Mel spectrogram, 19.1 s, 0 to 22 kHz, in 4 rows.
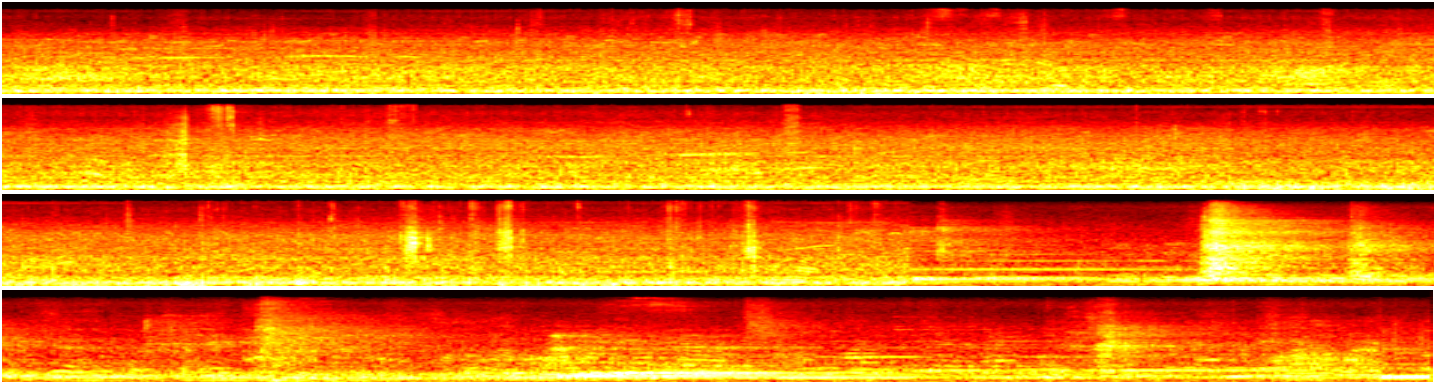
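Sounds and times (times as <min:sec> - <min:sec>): faint voices: 0:00.0 - 0:08.9, 0:11.8 - 0:19.0
car engine idling: 0:00.0 - 0:19.0.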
